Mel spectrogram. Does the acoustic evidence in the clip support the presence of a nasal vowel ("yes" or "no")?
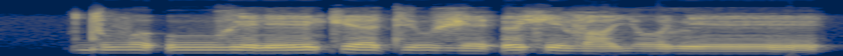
yes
